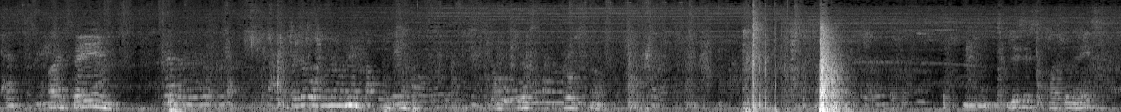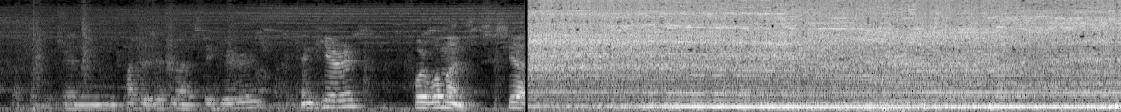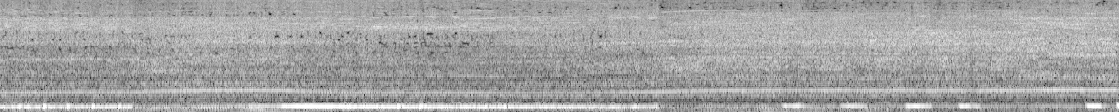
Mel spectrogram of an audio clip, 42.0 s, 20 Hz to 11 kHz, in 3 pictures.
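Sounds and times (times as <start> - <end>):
angle grinder grinding wood: 20.6 - 42.0.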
